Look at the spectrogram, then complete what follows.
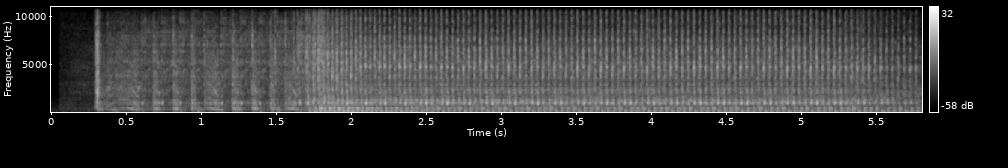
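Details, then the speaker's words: Mercedes C222D diesel, OM654 engine, after worn camshaft lobe repaired by welding and grinding and rocker arm work: slow cranking from air in fuel line, then steady, quiet idle with no ticking; normal engine. "Công việc của cánh tay rocker hiện đã hoàn thành và âm thanh rất yên tĩnh. Đây là một động cơ bình thường."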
